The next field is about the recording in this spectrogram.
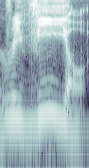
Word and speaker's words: reveal: 好，那么再来呢就是 reveal， R-E-V-E-A-L 这个单词的发音是 veal，这个 V 后边是长的 E，如果你发的时间不够长，听起来就像 review，就变成了 R-E-V-I-E-W。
